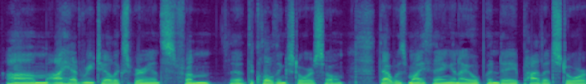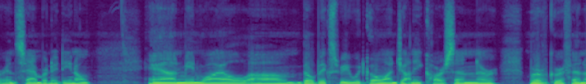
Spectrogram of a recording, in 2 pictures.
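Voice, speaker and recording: An older man from Southern California, a guest in an interview, tells rambling stories full of fillers and restarts. His voice is mid-range and darkish, with no echo.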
